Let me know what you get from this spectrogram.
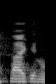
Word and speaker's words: Steichen: You know, the Philly, Shane Steichen left. Did I say that right? – Yes. – Cool. Yeah, Shane Steichen left.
